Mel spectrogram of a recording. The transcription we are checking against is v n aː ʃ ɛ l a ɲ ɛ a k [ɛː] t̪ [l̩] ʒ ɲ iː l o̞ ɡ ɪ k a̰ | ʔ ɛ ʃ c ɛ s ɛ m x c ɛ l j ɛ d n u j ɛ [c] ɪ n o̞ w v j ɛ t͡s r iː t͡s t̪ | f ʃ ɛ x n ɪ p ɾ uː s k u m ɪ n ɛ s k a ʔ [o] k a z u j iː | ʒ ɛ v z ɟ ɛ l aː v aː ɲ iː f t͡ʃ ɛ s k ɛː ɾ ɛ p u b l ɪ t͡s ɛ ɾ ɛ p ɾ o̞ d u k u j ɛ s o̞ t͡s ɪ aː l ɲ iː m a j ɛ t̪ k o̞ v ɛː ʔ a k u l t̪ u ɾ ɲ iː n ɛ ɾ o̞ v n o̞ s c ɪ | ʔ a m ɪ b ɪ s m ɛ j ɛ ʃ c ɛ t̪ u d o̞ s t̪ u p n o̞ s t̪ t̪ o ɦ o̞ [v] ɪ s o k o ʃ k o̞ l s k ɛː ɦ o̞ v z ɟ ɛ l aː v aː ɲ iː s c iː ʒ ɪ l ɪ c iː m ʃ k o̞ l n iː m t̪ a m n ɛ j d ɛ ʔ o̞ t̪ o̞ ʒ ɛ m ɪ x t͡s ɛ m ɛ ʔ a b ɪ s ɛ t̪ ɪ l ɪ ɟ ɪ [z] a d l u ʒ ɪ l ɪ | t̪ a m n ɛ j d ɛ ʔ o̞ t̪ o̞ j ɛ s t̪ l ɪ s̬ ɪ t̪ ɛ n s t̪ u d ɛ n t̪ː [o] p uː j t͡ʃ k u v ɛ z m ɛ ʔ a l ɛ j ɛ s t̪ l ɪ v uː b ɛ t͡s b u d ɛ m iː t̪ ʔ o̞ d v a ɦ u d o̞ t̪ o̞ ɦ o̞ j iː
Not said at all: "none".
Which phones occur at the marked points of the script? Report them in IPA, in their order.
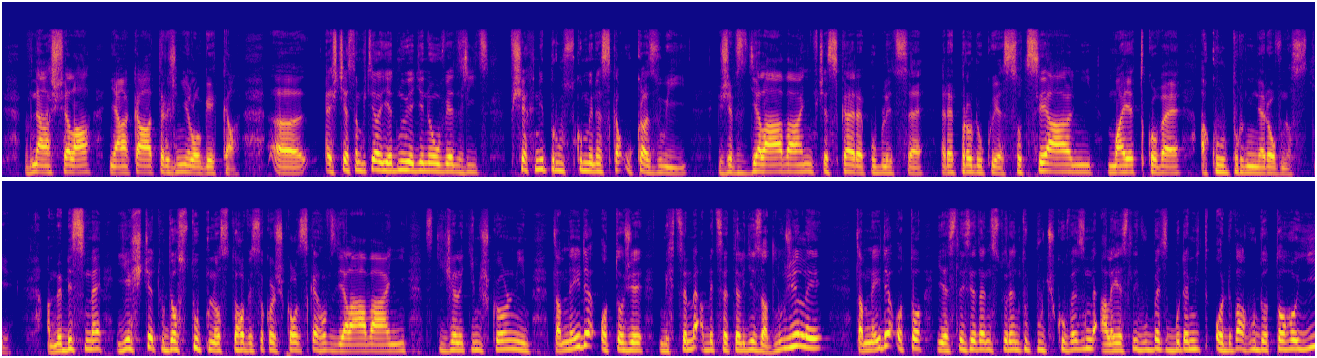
aː, r̩, ɟ, u, v, z, u

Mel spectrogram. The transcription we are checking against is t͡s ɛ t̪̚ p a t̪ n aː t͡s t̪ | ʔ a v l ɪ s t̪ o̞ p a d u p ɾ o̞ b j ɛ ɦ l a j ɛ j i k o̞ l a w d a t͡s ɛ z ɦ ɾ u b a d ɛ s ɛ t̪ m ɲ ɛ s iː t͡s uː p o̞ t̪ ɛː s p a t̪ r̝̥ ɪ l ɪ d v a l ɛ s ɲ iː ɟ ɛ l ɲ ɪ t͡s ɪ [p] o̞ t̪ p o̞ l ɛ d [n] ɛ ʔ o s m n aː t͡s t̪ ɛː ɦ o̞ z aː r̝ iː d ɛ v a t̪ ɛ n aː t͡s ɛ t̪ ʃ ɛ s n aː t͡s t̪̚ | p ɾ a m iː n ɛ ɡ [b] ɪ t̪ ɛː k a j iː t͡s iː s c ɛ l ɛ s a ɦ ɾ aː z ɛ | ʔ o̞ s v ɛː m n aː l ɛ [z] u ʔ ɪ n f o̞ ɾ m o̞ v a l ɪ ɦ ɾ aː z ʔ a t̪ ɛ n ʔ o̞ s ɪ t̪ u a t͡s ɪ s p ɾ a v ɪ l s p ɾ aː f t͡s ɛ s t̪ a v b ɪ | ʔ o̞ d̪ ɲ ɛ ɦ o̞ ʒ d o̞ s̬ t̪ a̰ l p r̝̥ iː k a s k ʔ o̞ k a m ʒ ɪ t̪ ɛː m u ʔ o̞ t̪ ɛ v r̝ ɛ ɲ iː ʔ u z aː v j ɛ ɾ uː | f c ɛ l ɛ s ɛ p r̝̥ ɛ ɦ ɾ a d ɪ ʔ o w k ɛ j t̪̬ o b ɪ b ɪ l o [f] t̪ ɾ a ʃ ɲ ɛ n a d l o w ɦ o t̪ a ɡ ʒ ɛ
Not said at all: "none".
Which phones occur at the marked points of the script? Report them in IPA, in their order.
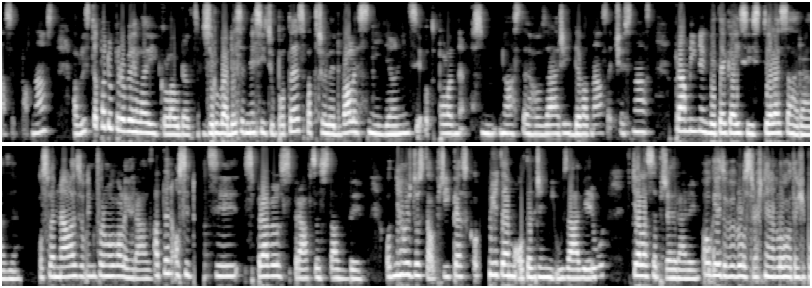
ʔ, n, v, z, s

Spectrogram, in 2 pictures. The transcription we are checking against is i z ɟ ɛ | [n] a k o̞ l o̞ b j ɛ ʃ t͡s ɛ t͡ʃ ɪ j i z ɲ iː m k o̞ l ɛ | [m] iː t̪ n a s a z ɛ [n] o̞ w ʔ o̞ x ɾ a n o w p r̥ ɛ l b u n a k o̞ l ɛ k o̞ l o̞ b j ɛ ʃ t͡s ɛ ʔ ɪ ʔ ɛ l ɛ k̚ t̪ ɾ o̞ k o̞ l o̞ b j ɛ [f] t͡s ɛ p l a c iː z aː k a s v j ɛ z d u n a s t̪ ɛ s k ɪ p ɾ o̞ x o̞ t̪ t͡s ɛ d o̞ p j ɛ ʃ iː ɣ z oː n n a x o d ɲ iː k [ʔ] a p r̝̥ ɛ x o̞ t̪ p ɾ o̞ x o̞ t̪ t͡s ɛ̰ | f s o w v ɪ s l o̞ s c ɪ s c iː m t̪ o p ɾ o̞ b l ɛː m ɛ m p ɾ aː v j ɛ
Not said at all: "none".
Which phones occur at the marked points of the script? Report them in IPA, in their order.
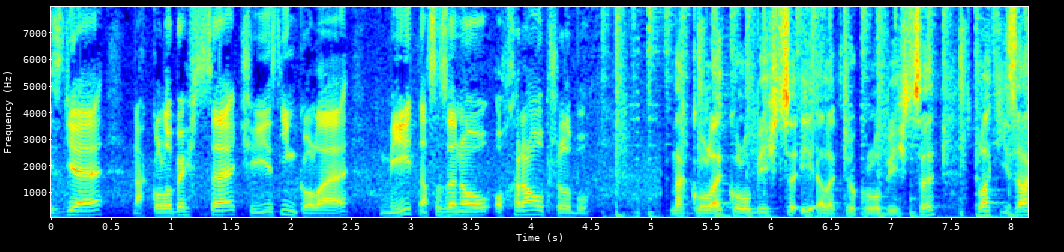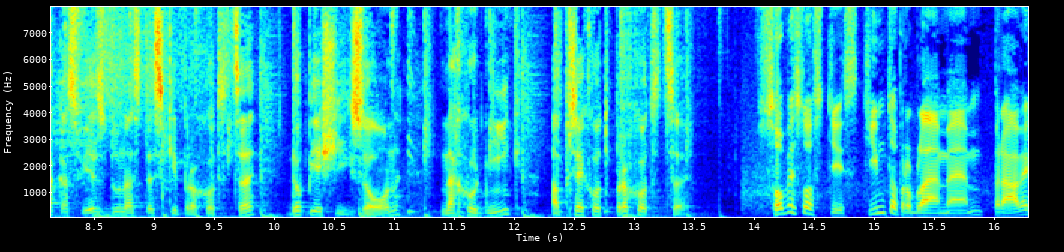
n, m, n, ʃ, ʔ

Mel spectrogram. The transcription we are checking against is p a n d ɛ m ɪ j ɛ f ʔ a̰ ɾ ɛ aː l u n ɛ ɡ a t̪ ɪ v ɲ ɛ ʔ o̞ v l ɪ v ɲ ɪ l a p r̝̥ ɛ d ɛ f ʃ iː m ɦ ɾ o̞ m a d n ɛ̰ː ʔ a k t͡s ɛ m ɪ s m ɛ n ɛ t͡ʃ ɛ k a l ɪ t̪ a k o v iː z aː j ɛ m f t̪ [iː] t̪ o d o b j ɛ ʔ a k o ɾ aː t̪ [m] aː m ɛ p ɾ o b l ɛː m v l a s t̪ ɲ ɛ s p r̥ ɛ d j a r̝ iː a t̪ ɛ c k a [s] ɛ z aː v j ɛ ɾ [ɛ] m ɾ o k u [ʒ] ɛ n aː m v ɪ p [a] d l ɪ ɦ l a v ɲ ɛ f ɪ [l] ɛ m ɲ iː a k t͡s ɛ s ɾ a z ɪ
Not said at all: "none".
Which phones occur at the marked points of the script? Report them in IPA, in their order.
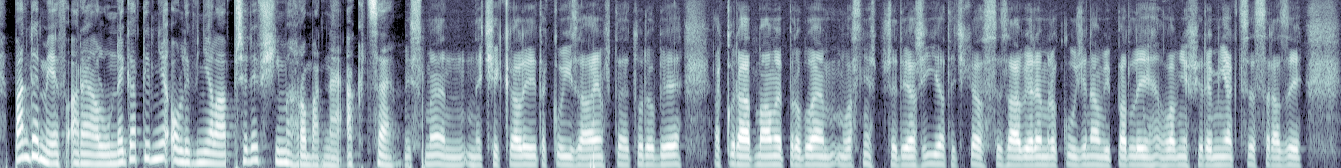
ɛː, m, s, ɛ, ʒ, a, ɾ

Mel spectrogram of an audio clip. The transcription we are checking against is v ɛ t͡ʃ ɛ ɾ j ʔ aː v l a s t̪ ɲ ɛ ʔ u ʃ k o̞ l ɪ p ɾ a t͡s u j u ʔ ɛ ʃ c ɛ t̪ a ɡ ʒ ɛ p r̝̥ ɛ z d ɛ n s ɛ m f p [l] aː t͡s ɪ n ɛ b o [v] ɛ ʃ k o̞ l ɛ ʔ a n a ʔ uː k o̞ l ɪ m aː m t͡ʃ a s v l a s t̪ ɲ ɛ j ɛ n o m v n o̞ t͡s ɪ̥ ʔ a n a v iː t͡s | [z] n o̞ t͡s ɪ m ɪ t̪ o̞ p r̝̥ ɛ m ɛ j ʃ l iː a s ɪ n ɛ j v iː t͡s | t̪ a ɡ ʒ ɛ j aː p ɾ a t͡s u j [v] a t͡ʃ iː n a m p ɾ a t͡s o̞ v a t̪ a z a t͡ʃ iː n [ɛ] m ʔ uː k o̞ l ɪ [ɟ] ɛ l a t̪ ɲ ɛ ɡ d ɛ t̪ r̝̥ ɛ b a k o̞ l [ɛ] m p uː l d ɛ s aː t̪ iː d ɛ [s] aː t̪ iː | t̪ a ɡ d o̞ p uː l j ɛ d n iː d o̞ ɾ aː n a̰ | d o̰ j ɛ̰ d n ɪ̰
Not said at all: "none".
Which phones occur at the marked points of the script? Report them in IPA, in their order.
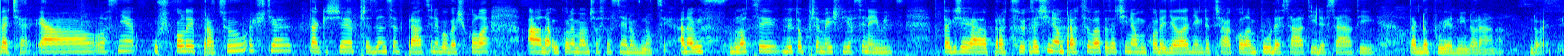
ɾ, v, v, z, a, ɟ, ɛ, s

